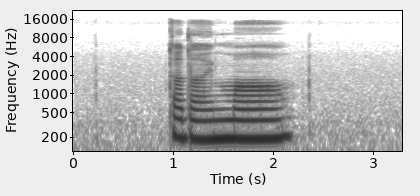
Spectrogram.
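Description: A young woman draws out a long, steady vocal sound, close by.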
